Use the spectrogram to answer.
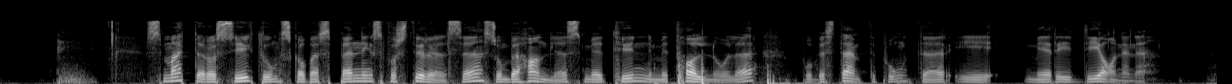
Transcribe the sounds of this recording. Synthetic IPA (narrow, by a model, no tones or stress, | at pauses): smæʈəɾoːsyːkd̪ɔmskɑːpəɾspɛnɪŋsfɔʃt̪ʏɾəlsəsɔmbəhɑnd̪ləsmeːt̪ʰʏnəmɛt̪ʰɑlnuːləɾpʰoːbəst̪ɛmt̪əpʰʊŋt̪ʰəɾiː | mɛɾɪd̪ɪɑːnəɳə̰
